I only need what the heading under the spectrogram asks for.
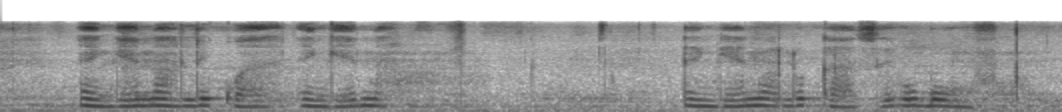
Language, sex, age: Xhosa, female, 21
